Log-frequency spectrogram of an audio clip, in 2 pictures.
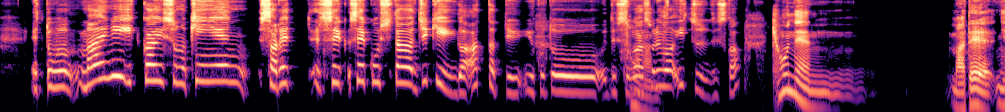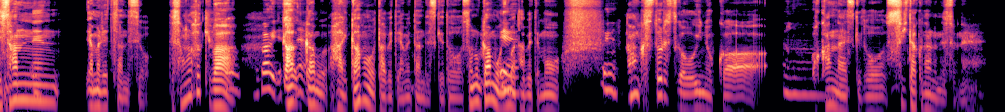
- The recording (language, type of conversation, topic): Japanese, advice, 自分との約束を守れず、目標を最後までやり抜けないのはなぜですか？
- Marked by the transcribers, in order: other background noise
